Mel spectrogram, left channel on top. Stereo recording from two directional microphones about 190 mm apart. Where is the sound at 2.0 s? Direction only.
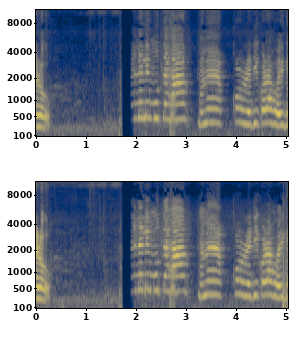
25° left (ahead or behind).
